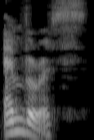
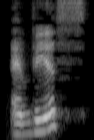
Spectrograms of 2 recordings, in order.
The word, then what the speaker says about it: envious: When he saw how rich Hans was getting to be, he became very enverous." "Very what?" "Enverous. He didn't like it, you know." "Don't you mean envious?"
